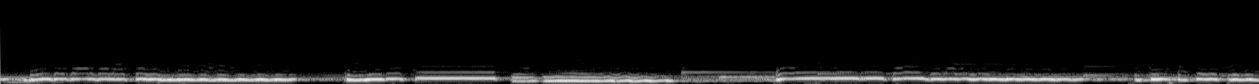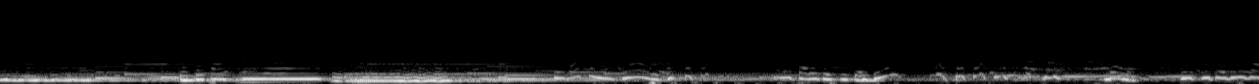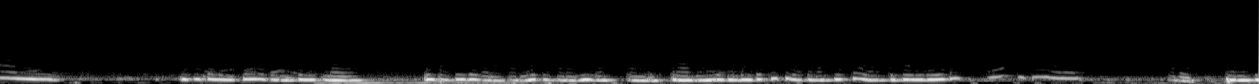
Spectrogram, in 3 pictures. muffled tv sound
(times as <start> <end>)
17.6 28.3, 32.0 37.7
